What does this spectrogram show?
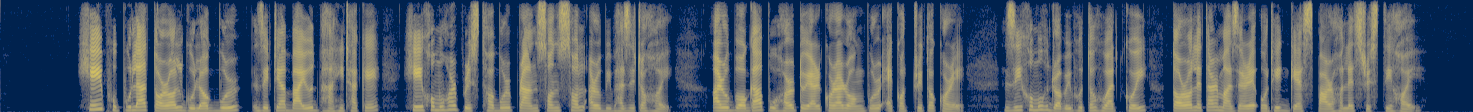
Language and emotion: Assamese, neutral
